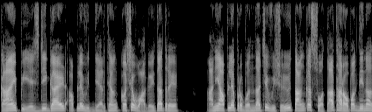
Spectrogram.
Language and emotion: Goan Konkani, disgusted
